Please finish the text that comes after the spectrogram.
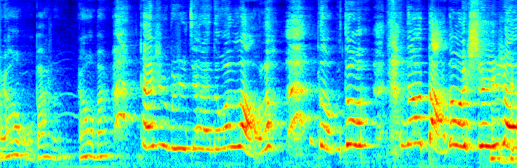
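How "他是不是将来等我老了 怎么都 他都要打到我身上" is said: high, loud voice breaking into laughter; laughing mock alarm. Dad fretting about being beaten in old age, laughing mock alarm. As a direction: crack up while imitating a worried parent.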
